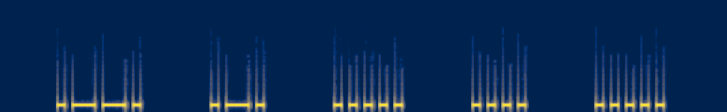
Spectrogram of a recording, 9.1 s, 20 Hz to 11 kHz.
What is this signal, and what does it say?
Morse code, heard as a keyed tone, about 13 wpm, spaced as for 7 wpm, 800 Hz. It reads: PR5H5
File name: LEZIONI / 8 YJ45 / 8 YJ45 ws 12wpm 3146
